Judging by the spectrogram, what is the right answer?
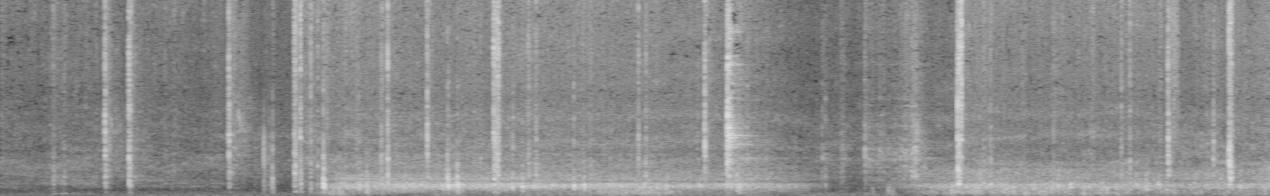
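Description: Skateboard wheels rolling on a concrete skatepark surface, with sharp clacks of the board. The first few seconds are quieter, with only scattered clacks. Then a loud, steady rolling sets in about three seconds in, eases briefly around eight seconds, and picks up again.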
